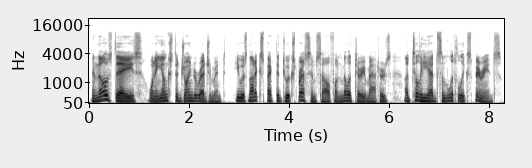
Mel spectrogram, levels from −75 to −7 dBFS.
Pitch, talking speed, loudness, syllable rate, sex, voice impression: 125 Hz, 180 wpm, -19 LUFS, 5.6 syllables/s, male, very masculine, very adult-like, slightly thick, cool, sincere, slightly calm, friendly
